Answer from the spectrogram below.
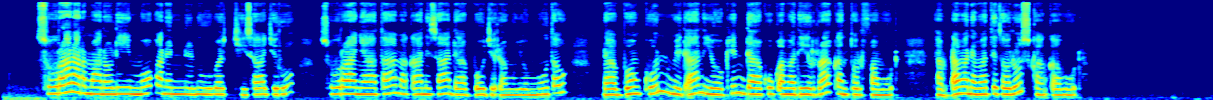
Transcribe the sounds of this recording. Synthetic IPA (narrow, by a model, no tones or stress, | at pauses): suːɾaːnɐɾmaːnɔliːɪmːo̞ːkɐnɪnːɪnubɐt͡ʃːiːsaːd͡ʒɪɾʊ | suːɾaːɲaːt̪aːmɐkʼaːnɪsaːd̪aːbːo̞ːd͡ʒɛᶑɐmʊjɔmːuːt̪ɐʔʊ | d̪aːbːoːŋkʊnmɪᶑaːnjo̞ːkiːnd̪aːkuːkʼɐmɐd̪iːɪrːaːkɐnt̪ɔlfɐmuːᶑɐ̥ | nɐmᶑɐmɐnɐmɐt̪ːɪt̪ɔluːskɐŋkʼɐbuːᶑɐ̥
